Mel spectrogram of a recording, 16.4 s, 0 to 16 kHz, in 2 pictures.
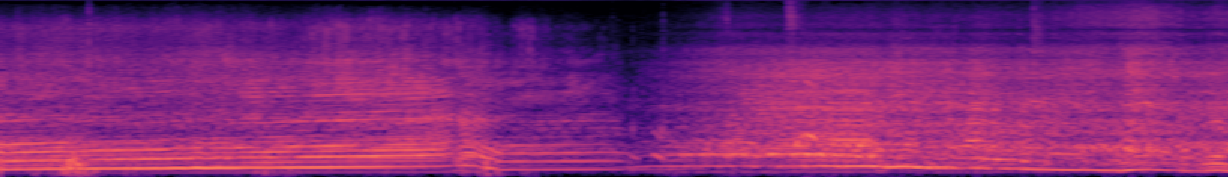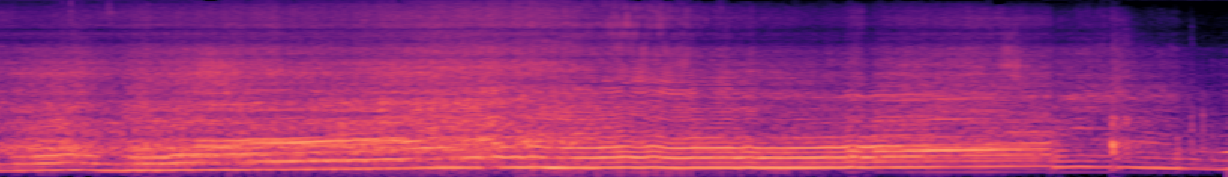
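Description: Peugeot 106 slalom car's engine revving hard, its pitch climbing under acceleration, dropping sharply as the throttle is lifted about three seconds in and dipping again near the middle, then held high before falling away near the end. Tyres squeal as it turns through the cone chicanes.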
